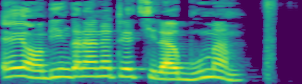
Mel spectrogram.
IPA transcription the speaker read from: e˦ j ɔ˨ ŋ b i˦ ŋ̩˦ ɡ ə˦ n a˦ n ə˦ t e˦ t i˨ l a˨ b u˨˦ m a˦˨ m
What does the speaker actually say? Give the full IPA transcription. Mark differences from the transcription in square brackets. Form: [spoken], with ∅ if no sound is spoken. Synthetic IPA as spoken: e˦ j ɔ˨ ŋ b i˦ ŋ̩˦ ɡ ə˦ n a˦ n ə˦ t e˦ [t͡ʃ] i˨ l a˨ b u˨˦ m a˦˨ m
